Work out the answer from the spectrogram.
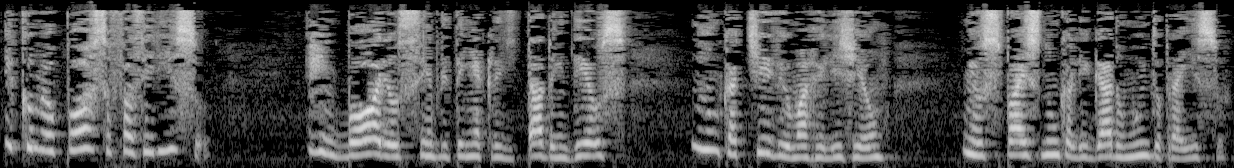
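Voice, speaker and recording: A woman's voice: a little high, lively intonation, moderate pace, slightly rough. A woman playing an anxious, devoted young widow in a radio drama, speaking earnestly and tenderly. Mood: earnest, curious.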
